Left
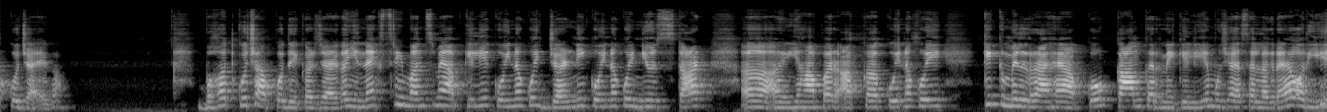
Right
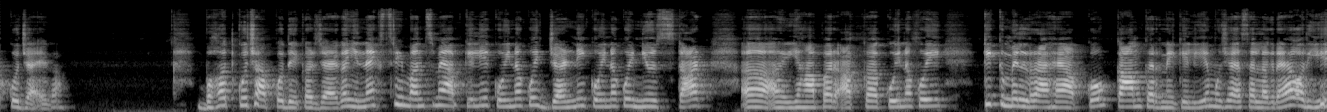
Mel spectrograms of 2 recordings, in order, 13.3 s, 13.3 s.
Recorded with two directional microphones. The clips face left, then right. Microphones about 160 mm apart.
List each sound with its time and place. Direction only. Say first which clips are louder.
0.1 s speech: right 8 dB; 35° right (ahead or behind)
1.7 s speech: right 6 dB; 35° right (ahead or behind)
